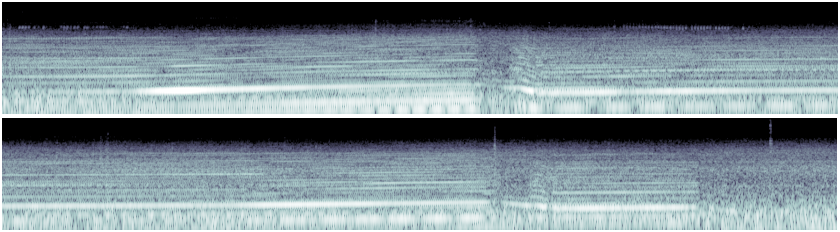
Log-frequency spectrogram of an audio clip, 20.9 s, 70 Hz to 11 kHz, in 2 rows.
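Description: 1971 Datsun 240Z's 2.4-litre straight-six on triple 40 Dellorto carburettors, with the centre exhaust box removed for a Bosal rear silencer, pulling through the gears as heard from inside the cabin. The engine note climbs slowly with road speed, drops sharply at two upshifts, about six seconds in and again about sixteen seconds in, and thins out near the end.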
